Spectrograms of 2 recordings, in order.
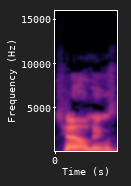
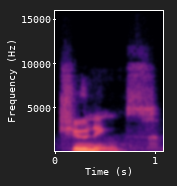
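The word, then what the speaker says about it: Chowning's: It looks like Chownings, but I've been corrected by Colonial Williamsburg. They pronounce it Tunings.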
